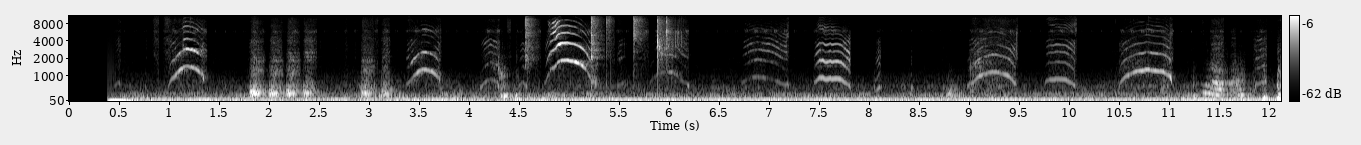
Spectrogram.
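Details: Newborn domestic kittens at play, giving a rapid series of high, arched mews, each rising then falling, about fifteen over twelve seconds, some overlapping, over a steady low hum.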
